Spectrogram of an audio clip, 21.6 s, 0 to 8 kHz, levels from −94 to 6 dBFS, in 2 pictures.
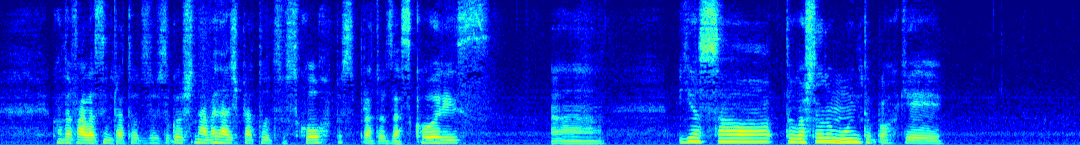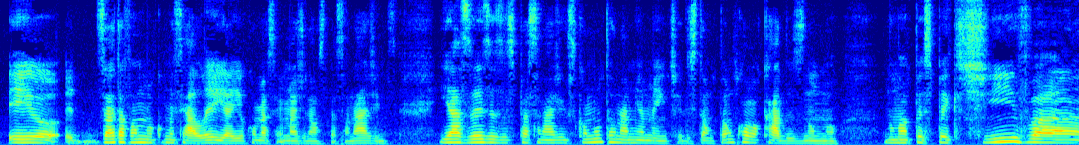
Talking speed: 165 wpm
